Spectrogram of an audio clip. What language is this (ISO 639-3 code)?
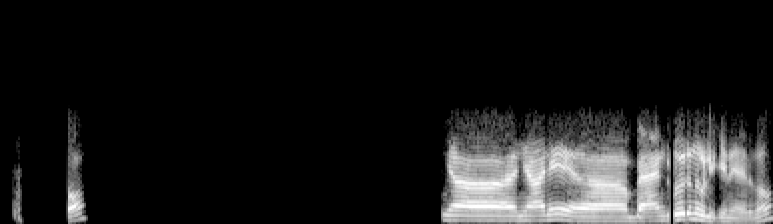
mal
